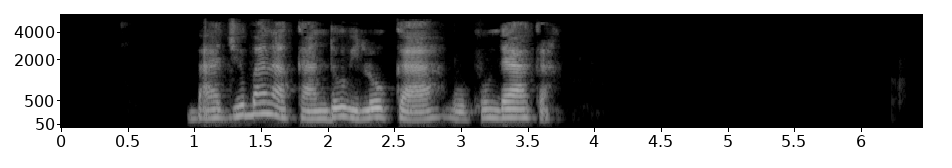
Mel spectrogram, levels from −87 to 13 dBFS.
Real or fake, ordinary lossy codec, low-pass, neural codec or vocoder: fake; MP3, 32 kbps; 5.4 kHz; codec, 16 kHz in and 24 kHz out, 1 kbps, XY-Tokenizer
